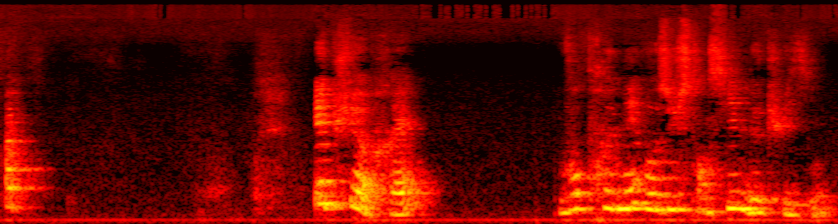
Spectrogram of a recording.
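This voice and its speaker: A woman teaching a home lesson to young children, speaking slowly and clearly to the kids and their parents. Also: high voice, very animated, warm tone. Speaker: kindergarten teacher. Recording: very echoey room, voice from a distance.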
